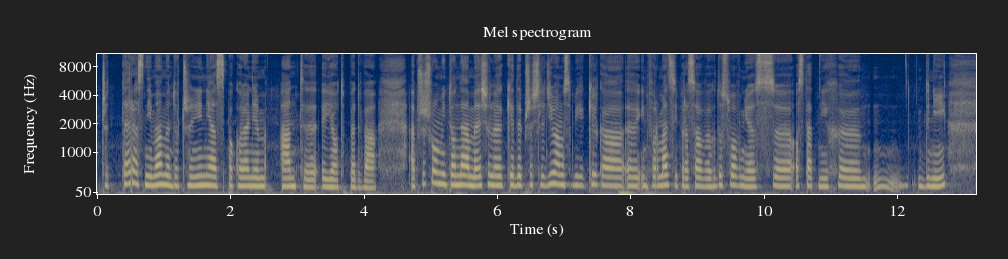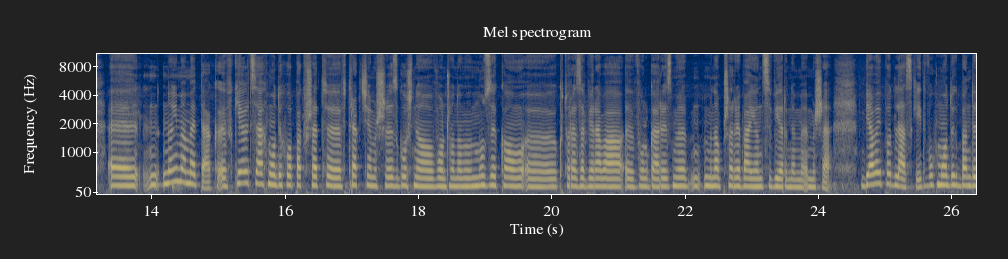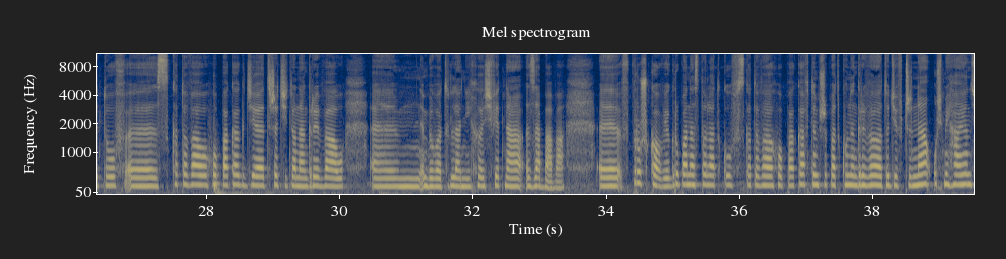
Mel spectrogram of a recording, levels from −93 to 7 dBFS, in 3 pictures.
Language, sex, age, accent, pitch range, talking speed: Polish, female, 30-49, native, 190-220 Hz, 120 wpm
